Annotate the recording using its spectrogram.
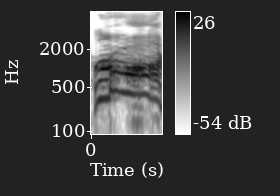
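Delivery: high, loud squawking roar like a broken chicken; terrible dragon roar. Retold or imitated. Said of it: "that was a terrible dragon".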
